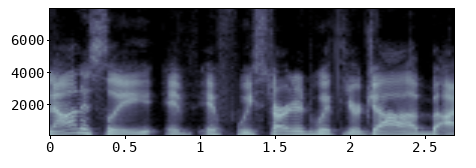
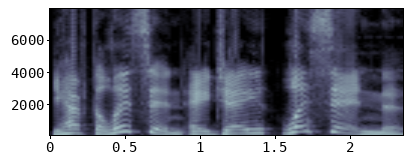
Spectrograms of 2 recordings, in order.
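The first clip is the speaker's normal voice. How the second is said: slow yelling with a raised pitch; 7 semitones higher than usual. Telling the other speaker to listen after they missed a name: yelling. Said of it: "Are you yelling at me right now?".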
